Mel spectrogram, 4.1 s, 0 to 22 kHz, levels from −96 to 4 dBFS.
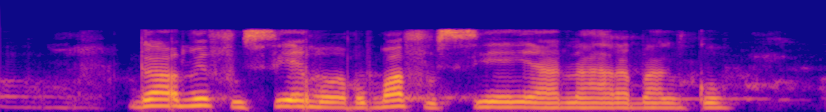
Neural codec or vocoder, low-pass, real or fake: codec, 24 kHz, 3 kbps, HILCodec; 7.2 kHz; fake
